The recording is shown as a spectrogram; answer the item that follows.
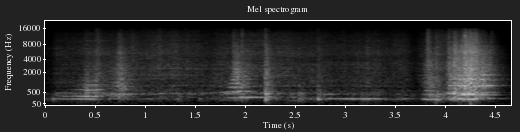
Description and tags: chaise glisse6
dragging a wood chair on a tiled kitchen floor
furniture, floor, wood, tiled, chair, squeaky, dragging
